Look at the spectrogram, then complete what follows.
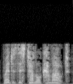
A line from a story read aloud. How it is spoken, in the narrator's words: asked breathlessly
